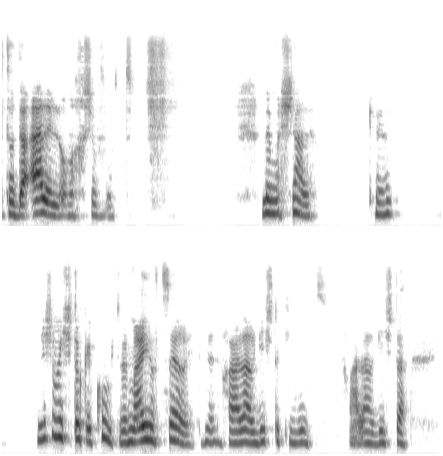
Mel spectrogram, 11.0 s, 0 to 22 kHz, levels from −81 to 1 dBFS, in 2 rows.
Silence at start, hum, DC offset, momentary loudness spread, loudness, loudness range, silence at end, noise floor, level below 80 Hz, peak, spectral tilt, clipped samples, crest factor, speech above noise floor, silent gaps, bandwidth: 0 s; none; under 0.1%; 20 LU; -27 LUFS; 8 LU; 0.4 s; -86 dBFS; -82 dBFS; -8 dBFS; -4.5 dB/octave; under 0.1%; 20 dB; 59 dB; none; 12 kHz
